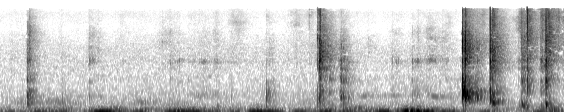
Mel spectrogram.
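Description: A cat's claws scratching and picking at textured wallpaper: a few separate sharp scrapes, then several in quick succession near the end.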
